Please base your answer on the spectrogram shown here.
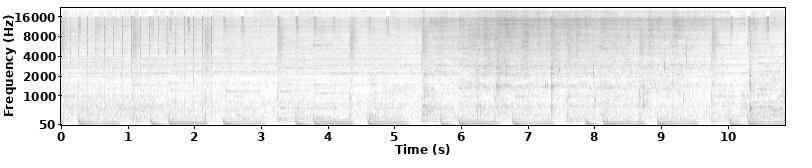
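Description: Stuffed green chillies (hari mirch) cook lightly in a pan with a loud, continuous sizzle. Rhythmic stirring or scraping strokes beat through the frying, with no talking.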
